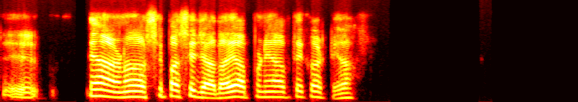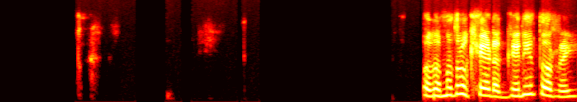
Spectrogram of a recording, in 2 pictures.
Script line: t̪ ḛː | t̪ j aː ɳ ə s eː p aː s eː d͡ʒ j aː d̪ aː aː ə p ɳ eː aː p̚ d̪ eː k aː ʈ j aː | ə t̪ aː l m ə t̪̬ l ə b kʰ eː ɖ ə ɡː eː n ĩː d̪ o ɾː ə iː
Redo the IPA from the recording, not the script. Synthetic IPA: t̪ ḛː | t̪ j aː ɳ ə s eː p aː s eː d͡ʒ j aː d̪ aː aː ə p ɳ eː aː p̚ t̪ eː k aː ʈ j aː | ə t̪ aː m ə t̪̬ l ə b kʰ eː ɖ ə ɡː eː n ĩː t̪ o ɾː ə iː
